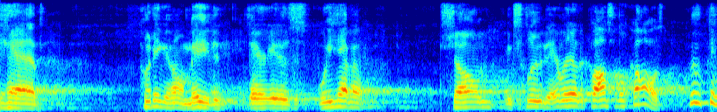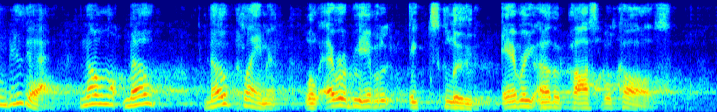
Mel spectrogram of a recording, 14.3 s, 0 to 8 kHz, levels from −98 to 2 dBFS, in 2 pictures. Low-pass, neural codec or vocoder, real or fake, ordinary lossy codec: 7.2 kHz; codec, 24 kHz, 3 kbps, HILCodec; fake; Opus, 64 kbps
